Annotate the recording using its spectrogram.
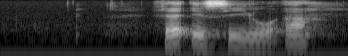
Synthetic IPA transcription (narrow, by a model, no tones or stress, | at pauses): ɣɛʔɪsɪjʊʔa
